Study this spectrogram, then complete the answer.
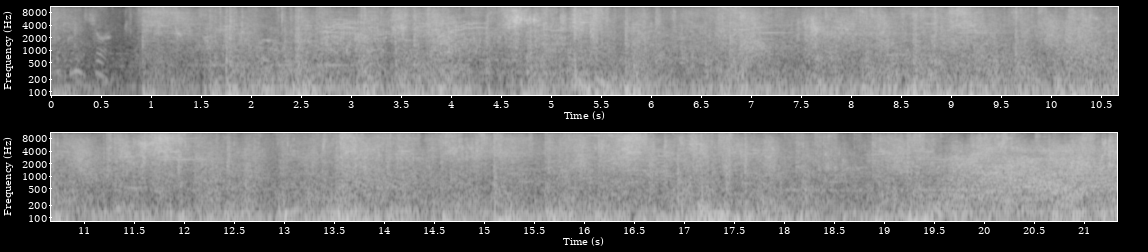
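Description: Heavy impacts thud and boom over and over.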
